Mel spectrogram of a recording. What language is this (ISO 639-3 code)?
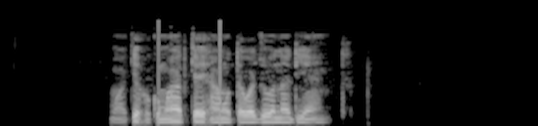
gwc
